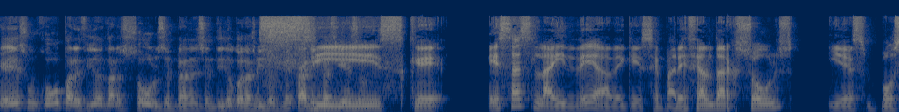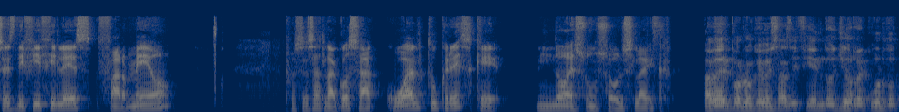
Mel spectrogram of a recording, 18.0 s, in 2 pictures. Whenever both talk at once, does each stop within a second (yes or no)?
no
